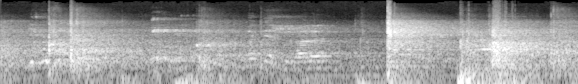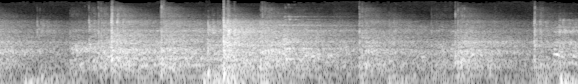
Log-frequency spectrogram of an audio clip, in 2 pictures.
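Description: A squash ball smacks off rackets and walls, echoing around the court.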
